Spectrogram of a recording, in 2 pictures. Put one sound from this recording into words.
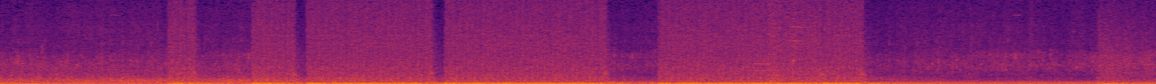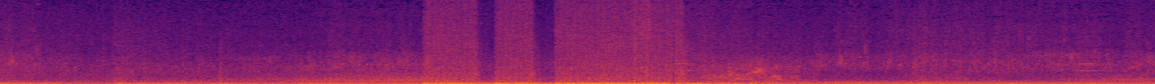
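A propeller plane's engine drones steadily, rising and falling in loudness.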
